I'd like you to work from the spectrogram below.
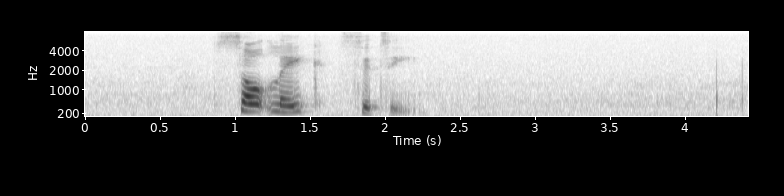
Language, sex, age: English, female, 18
